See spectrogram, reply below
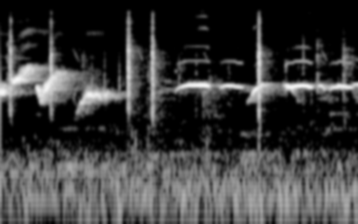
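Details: White-rumped shama singing, used as a prompt for lazy or stressed shamas: slurred descending whistles, sharp clicks, then long, steady, pure whistled notes held near one pitch.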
